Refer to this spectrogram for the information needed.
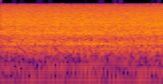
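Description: car engine running

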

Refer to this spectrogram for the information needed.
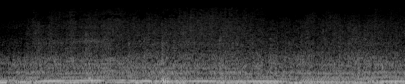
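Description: car engine revving

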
